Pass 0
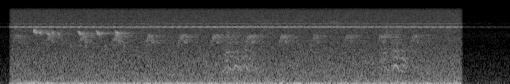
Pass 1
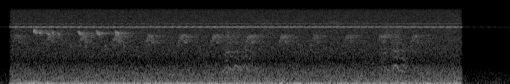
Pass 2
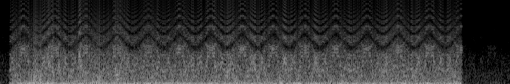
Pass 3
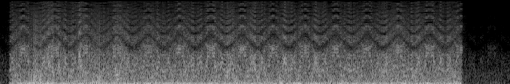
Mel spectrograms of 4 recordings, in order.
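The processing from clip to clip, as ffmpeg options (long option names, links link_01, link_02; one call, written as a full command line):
ffmpeg -i in.wav -af "equalizer=frequency=1100:width=1.6:gain=-12.5,volume=-7.5dB" out.wav
ffmpeg -i in.wav -af "acrusher=samples=16:mix=1:aa=0.000001:lfo=1:lforange=9.6:lforate=3.2,volume=3.5dB" out.wav
ffmpeg -i in.wav -af "volume=5.5dB" -ar 44100 -c:a wmav2 -b:a 64k out.wma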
